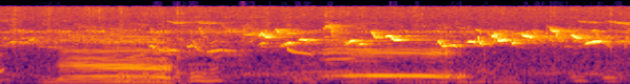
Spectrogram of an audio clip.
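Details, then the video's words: Herd of tame cows wandering a field toward their barn while eating grass; two long, steady lowing moos, the second slightly higher, over busy chirping birds in the background. "Suara Sapi Makan Rumput"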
